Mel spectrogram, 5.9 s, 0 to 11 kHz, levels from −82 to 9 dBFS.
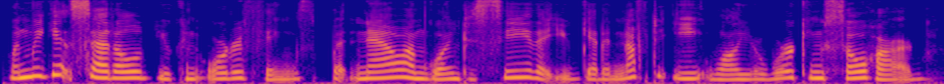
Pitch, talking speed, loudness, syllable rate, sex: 235 Hz, 255 wpm, -18 LUFS, 5.6 syllables/s, female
